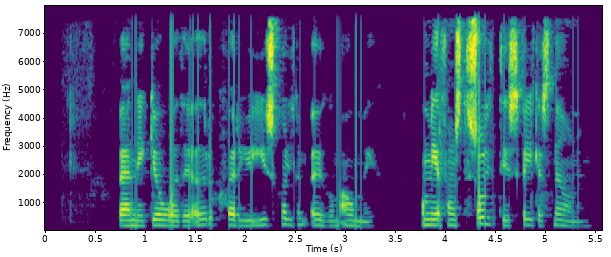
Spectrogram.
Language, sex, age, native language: Icelandic, female, 30-39, Icelandic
